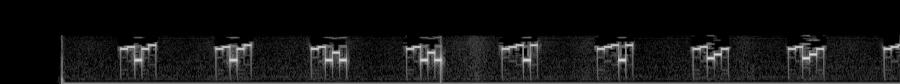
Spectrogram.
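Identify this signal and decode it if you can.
Five-tone selective call (ZVEI), heard as quick runs of five tones, tones of about 70 ms. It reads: 89280 89280 89262 89262 89020 89020 89358 89358
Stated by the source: ZVEI five-tone selective call received on an SDR, logged by the Feuerwehr Orlamünde fire brigade server.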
